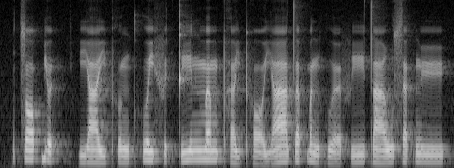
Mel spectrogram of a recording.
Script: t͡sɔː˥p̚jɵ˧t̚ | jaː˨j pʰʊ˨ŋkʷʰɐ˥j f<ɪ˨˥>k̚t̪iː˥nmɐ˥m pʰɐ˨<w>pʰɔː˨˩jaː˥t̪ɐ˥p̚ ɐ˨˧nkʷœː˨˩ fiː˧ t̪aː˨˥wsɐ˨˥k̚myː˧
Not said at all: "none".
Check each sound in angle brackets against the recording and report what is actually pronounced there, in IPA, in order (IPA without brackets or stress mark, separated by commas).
ɪ˨, j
